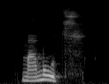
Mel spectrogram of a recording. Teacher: la fuerza de voz está en la última sílaba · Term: palabra aguda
